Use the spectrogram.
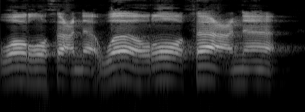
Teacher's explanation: لماذا فخمنا الراء؟ لأنها مفتوحة. · Term: مفخمة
